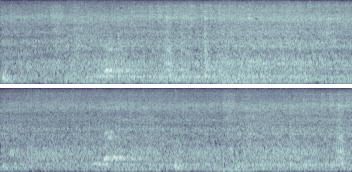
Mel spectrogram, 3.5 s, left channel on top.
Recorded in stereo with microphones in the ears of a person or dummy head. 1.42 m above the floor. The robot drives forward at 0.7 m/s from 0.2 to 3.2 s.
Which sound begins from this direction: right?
A giggle, at 0.8 s.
